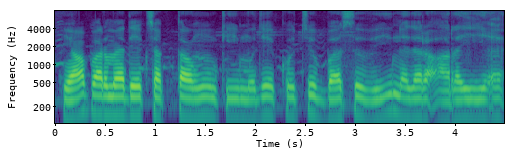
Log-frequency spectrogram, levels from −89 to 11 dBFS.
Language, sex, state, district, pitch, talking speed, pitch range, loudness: Hindi, male, Madhya Pradesh, Bhopal, 140 Hz, 200 wpm, 135-145 Hz, -17 LUFS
